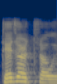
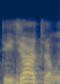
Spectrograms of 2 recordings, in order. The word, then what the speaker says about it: desert: 그 다음에 이제 얘를 데저트라고 읽으면 사막인데 디저트라고 읽으면 무슨 뜻이던가요? 그렇죠. 버리다죠. 버리다. 됐습니까? 디저트라고 읽으면. 그리고 디저트라고 읽으면 누구하고 똑같다? D-E-S-S-E-R-T하고 발음이 똑같다. 그래서 don't desert the dessert 하면 후식 버리지 마세요.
